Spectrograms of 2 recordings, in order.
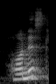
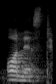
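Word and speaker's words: honest: तो अगर आप सही प्रोनाउंस करोगे तो आप सही आंसर भी लिख कर आओगे। हॉनेस्ट नहीं है, ऑनेस्ट है।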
